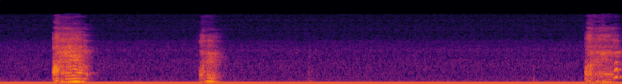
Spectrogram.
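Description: Three separate harsh coughs over a steady low room hum, part of a morning coughing fit.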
